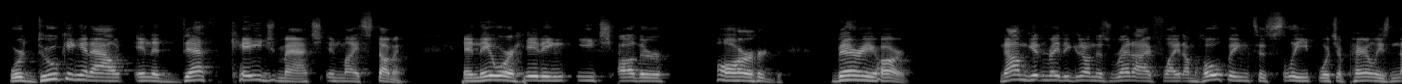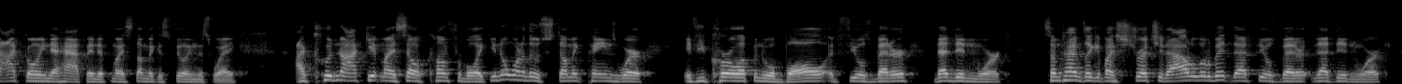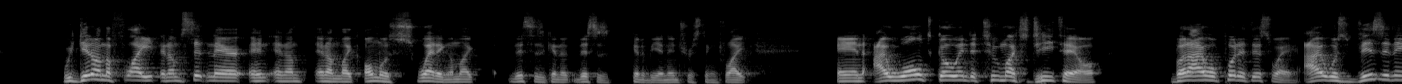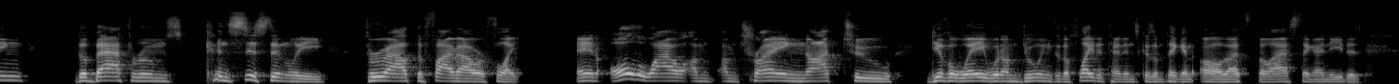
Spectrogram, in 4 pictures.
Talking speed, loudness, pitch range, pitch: 195 wpm, -29 LUFS, 140-180 Hz, 160 Hz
